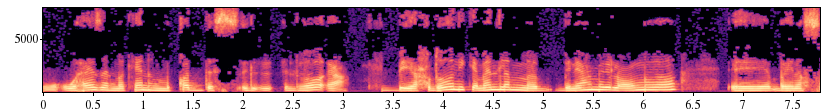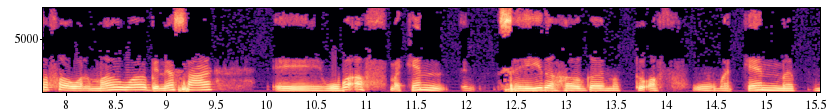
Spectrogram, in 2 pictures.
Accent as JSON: {"language": "Arabic", "country": "Egypt", "said": "أنا روحت أماكن كتير داخل مصر، ولكن الواحد بيخجل إن إحنا كمصريين بنهمل أحيانا إن إحنا نطلع جولات سياحية"}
